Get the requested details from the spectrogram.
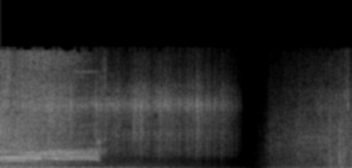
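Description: A rushing blast of energy roars loudly and fades away.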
